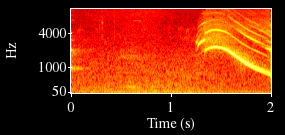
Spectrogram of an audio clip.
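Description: A slide whistle playing one glide: a short upward swoop, then a long downward slide in pitch, starting a little over a second in.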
